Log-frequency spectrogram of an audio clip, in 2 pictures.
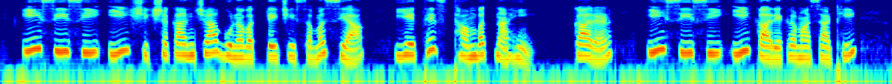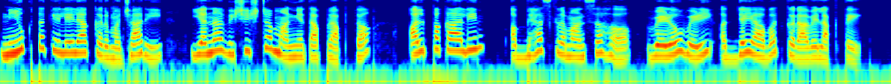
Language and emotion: Marathi, neutral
